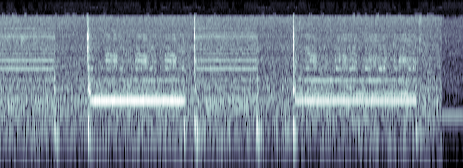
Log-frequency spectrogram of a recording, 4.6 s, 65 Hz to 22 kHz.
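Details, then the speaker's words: BonAge ultrasound bone age device in a demo: sharp clicks, button beeps and short motor whines as the transducers are moved into position on the patient's arm. "this will cause the probes to close on both sides of the patient's arm until pressure equals approximately 500 G"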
